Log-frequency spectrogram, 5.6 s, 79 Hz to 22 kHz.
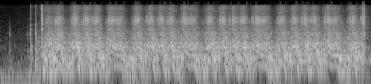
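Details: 1976 Datsun 280Z, fuel injected, with a spark tester on cylinder 6: steady starter cranking, about 3–4 beats per second, with no firing; coil power seemed intermittent, and a loose connection is suspected.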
